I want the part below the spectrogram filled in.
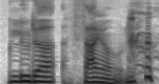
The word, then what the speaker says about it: glutathione: So today we go into this powerful antioxidant, which is pronounced glutathione.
